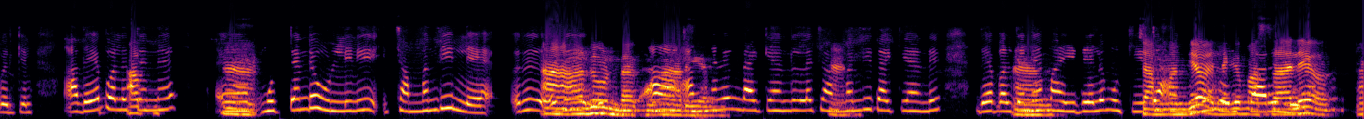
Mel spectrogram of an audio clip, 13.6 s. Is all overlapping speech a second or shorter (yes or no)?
no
